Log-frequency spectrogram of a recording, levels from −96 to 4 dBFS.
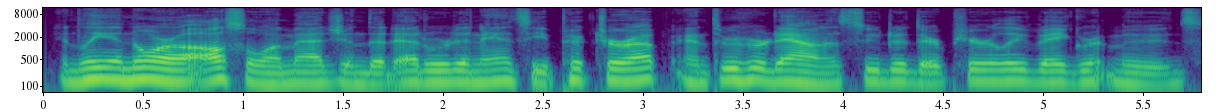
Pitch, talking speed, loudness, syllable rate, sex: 130 Hz, 220 wpm, -19 LUFS, 6.0 syllables/s, male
